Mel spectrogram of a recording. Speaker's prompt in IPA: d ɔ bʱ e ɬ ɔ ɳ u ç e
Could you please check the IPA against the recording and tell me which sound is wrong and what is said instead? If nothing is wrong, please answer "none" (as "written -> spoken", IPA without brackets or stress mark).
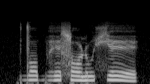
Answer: none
